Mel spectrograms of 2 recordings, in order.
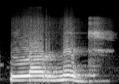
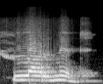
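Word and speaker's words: learned: শিক্ষিত এরকম এর সিনোনিম লার্নেড উচ্চারণটা লার্ন নয় লার্নেড বেসিক ক্লাসে ডিফারেন্স বুঝিয়ে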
